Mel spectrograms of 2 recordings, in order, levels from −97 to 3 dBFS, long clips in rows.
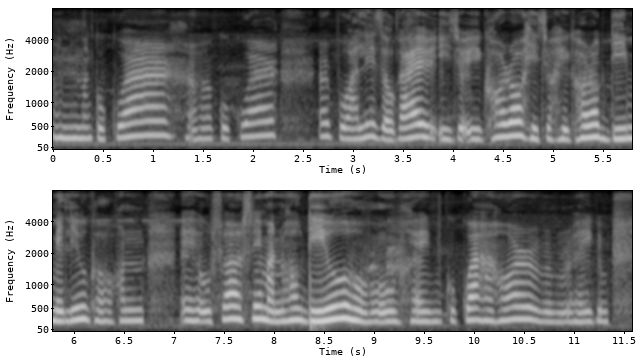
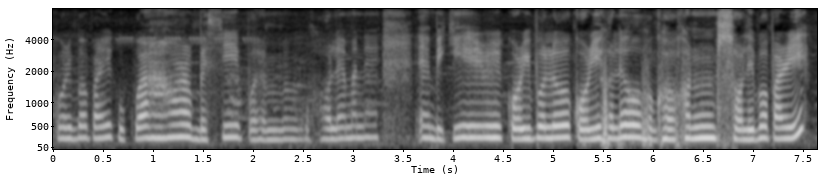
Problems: background sounds at intervals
